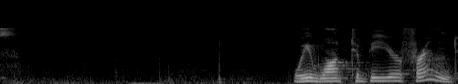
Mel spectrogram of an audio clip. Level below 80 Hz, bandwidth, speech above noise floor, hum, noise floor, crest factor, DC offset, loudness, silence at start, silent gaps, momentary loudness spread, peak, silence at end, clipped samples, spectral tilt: -62 dBFS; 5.8 kHz; 30 dB; none; -61 dBFS; 20 dB; under 0.1%; -32 LUFS; 0 s; none; 9 LU; -16 dBFS; 0 s; under 0.1%; -6.5 dB/octave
